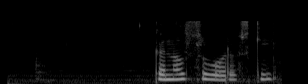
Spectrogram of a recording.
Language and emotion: Russian, neutral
